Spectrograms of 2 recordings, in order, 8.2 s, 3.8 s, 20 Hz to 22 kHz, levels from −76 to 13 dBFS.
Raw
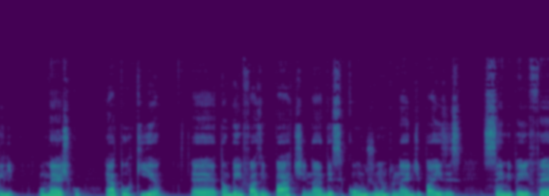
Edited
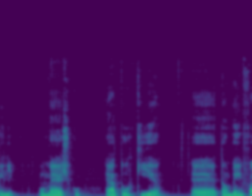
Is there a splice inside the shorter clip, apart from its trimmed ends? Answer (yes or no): no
